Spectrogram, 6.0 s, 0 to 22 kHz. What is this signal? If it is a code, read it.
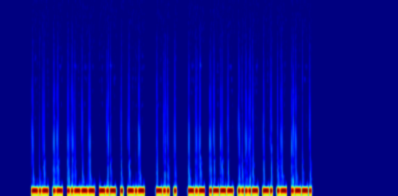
Morse code, heard as a keyed tone, about 46 wpm, 700 Hz. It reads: KA2KEK DE KJ4NAP
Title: USA Callsign DE Callsign - 6 Characters - 45wpm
